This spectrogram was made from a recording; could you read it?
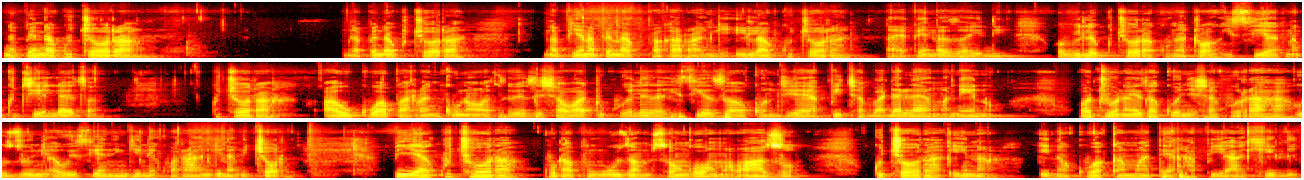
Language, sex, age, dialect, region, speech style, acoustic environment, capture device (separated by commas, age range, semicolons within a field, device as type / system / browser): Swahili, male, 18-24, Kenya - Kiambu, Kenya, anxious, silence, mobile / Linux / Chrome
